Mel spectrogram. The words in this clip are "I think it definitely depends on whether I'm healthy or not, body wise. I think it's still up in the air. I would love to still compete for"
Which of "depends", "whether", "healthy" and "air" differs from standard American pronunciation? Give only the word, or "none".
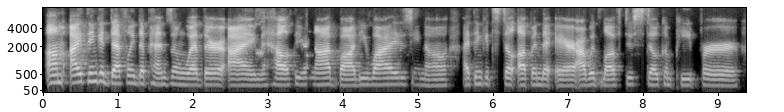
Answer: none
